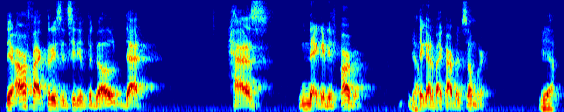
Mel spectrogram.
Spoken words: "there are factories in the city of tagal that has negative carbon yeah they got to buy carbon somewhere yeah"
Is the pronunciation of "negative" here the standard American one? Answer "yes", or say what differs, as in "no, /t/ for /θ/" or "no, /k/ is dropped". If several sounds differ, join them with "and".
yes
